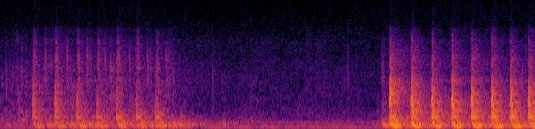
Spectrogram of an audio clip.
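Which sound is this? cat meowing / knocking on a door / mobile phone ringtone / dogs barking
knocking on a door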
